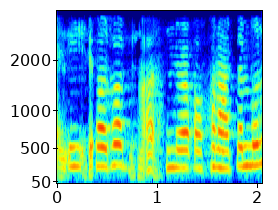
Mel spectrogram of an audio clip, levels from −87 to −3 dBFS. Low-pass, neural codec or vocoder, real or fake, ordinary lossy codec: 3.6 kHz; autoencoder, 22.05 kHz, a latent of 192 numbers a frame, VITS, trained on one speaker; fake; AAC, 16 kbps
